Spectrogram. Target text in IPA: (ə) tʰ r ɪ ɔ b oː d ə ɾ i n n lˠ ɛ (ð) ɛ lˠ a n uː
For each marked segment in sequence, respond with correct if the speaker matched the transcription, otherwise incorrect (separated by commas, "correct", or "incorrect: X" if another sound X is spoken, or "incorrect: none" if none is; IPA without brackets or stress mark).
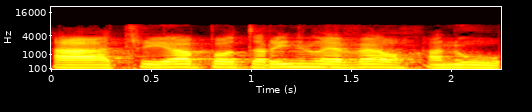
incorrect: a, incorrect: v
